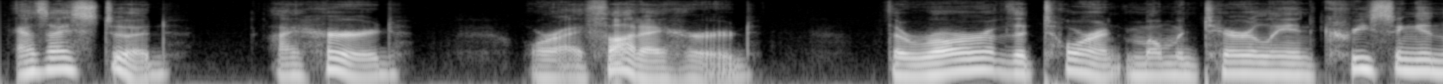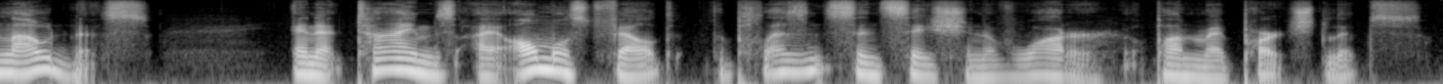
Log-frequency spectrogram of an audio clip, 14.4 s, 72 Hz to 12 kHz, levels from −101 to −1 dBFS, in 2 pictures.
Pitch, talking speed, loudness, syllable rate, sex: 130 Hz, 140 wpm, -21 LUFS, 4.3 syllables/s, male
